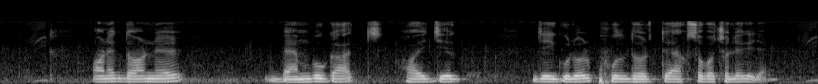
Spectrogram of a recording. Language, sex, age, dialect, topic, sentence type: Bengali, male, 18-24, Standard Colloquial, agriculture, statement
